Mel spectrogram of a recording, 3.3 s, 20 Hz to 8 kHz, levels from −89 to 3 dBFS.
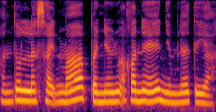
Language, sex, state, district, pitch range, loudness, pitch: Wancho, female, Arunachal Pradesh, Longding, 210-230 Hz, -14 LUFS, 220 Hz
